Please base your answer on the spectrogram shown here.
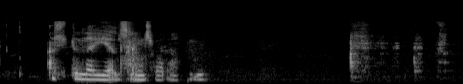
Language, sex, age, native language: Icelandic, female, 11, Polish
